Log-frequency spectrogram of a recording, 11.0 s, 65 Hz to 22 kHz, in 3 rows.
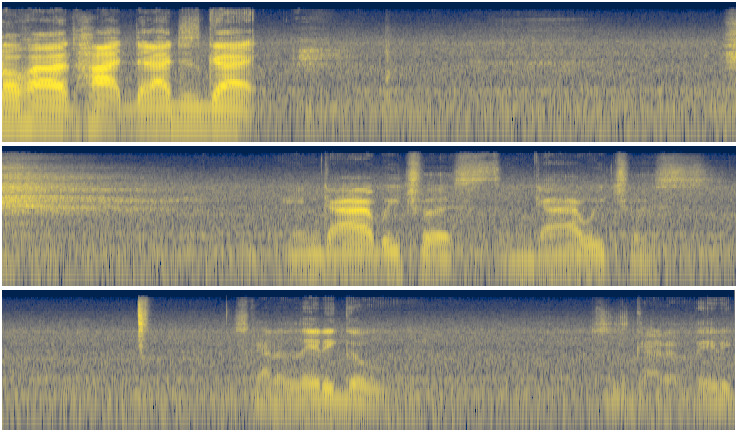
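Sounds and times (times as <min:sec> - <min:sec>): low hum inside car: 0:00.0 - 0:11.0
man sighing heavily: 0:03.6 - 0:04.7.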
